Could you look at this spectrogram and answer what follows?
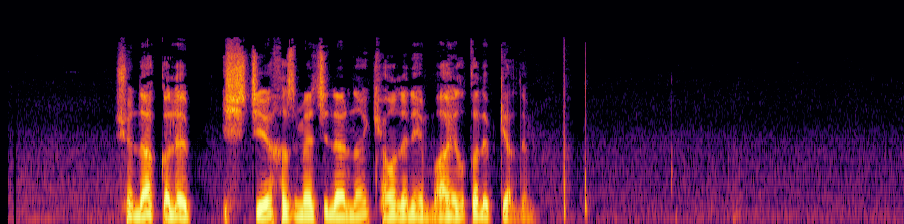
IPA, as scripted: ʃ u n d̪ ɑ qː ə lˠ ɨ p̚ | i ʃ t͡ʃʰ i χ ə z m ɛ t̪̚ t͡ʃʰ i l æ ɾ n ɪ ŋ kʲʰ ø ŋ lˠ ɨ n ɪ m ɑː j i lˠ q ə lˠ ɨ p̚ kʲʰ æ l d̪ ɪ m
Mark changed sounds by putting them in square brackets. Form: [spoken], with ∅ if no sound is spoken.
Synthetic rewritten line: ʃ u n d̪ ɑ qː ə lˠ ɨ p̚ | i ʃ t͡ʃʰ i χ ə z m ɛ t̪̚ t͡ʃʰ i l æ ɾ n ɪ ŋ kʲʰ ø ŋ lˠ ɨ n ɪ m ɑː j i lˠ q ə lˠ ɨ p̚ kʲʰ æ l d̪ ɪ m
